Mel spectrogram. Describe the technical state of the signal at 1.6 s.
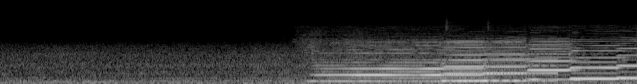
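At 1.6 s the signal is intact, with no audible fault at that moment.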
